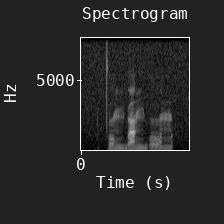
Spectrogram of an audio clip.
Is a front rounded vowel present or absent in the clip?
absent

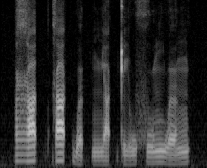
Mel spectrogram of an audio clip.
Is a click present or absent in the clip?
absent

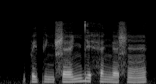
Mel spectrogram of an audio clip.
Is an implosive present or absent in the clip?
absent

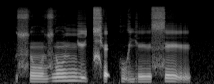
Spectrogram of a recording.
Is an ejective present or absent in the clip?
absent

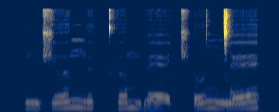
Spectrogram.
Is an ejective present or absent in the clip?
present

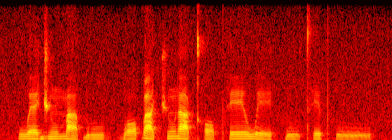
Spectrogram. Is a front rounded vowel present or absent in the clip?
absent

